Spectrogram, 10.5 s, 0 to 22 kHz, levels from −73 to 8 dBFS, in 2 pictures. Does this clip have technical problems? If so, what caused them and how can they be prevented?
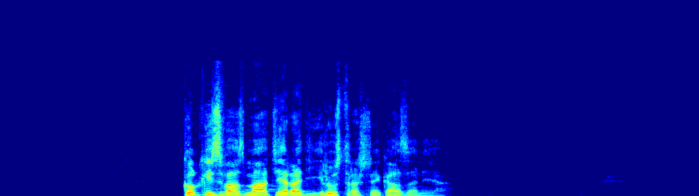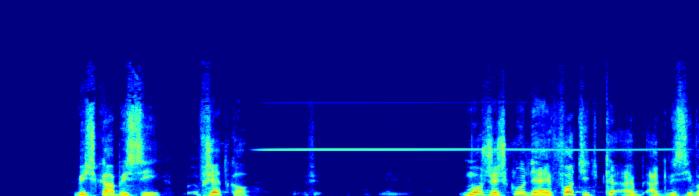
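Yes. A feedback whistle runs from 7.09 s to the end of the clip: a thin, steady 5.2 kHz tone sitting well below the speech and swelling and fading slowly in level. It is likely caused by the loudspeaker-to-microphone loop hovering just at the feedback point, sustaining that one frequency. Lowering monitor gain, moving the microphone away from the speakers, or notching out 5.2 kHz would prevent it.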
